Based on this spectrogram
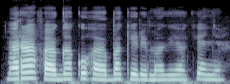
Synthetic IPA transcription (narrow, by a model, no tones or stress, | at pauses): maɾafaɡakoɦabakeɾemaɡjakɛɲa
